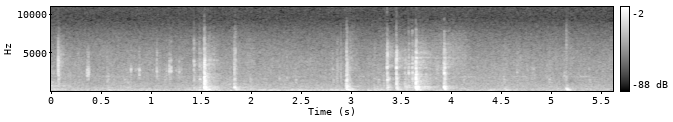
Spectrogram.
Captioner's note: latches click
